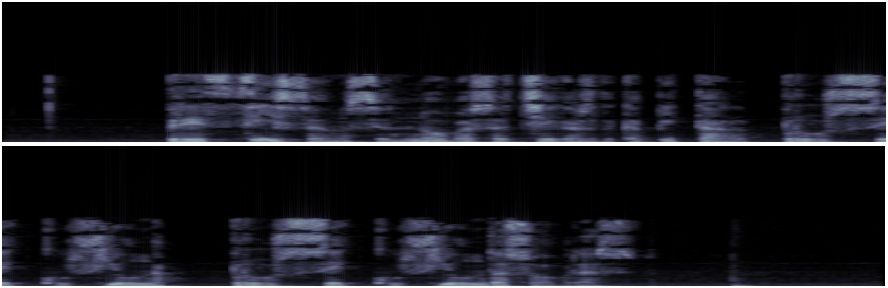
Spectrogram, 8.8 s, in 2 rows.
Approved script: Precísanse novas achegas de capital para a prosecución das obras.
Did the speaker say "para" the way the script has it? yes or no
no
